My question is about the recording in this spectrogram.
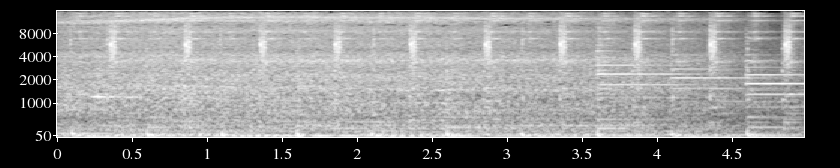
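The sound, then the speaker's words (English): A steady, loud mechanical rumble with low droning tones and periodic rhythmic clicks as a train pulls off and leaves the station platform, with no one speaking. “There is a train just about to pull off, so we'll let this train pull off”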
